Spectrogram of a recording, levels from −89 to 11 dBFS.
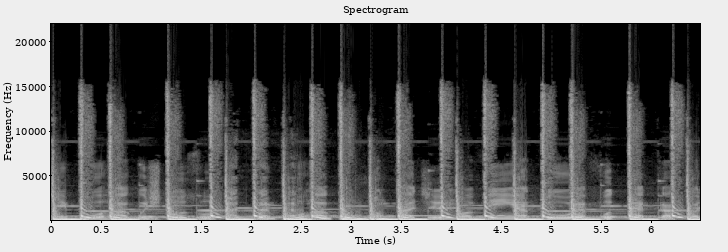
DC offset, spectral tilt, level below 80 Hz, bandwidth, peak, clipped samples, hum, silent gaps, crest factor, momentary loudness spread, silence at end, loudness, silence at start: under 0.1%; -5.5 dB/octave; -8 dBFS; 16 kHz; 0 dBFS; 1%; none; none; 6 dB; 2 LU; 0 s; -10 LUFS; 0 s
